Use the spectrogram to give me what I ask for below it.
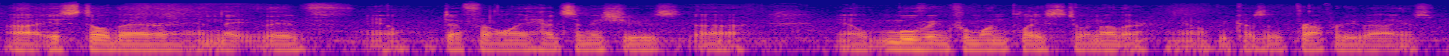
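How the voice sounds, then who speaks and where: A man in his thirties from the New York area, a physical therapist answering interview questions in a halting way, with lots of fillers. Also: lowish voice, little pitch movement, gravelly, background noise. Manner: halting, many uh fillers, agreeable.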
